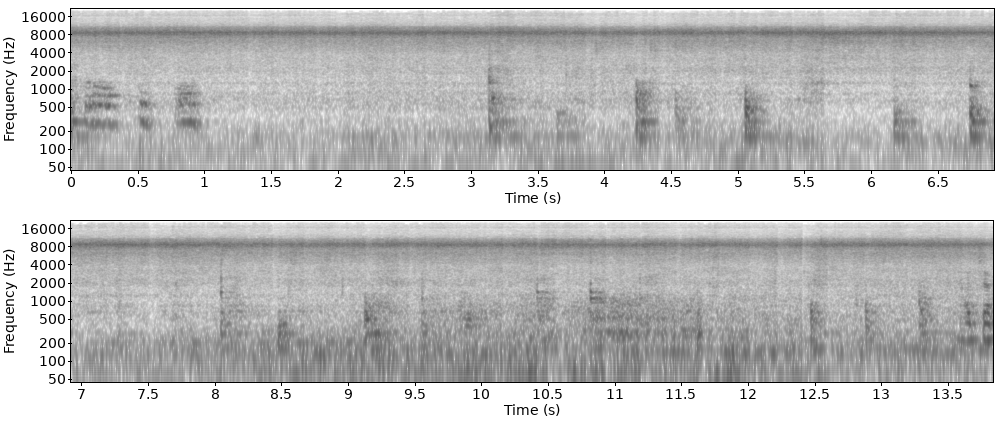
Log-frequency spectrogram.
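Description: Spicy field frog stir-fries in a pan: a loud, continuous hissing sizzle runs throughout, broken by intermittent spatula scrapes and knocks, close up.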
